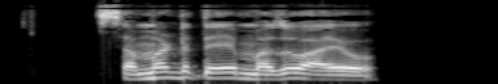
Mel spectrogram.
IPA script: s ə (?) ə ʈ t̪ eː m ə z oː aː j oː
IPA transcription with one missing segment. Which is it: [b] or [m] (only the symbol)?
m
